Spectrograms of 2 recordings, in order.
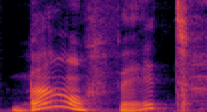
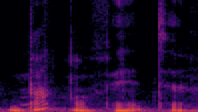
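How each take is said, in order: First: Slow, stretched and higher ben en fait, like starting a tale; drawn-out storyteller opening. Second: Ben, en fait whispered softly, almost breathless; whispered retelling. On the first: Mother imitating daughter starting her tale, slow and drawn out. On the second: Mother mimicking daughter's story, whispered and hushed. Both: Retold or imitated. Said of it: "elle raconte ça comme une histoire".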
